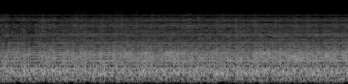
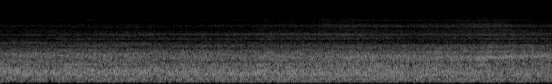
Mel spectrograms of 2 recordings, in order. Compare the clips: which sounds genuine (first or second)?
second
